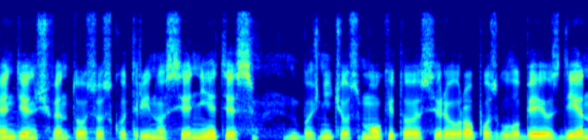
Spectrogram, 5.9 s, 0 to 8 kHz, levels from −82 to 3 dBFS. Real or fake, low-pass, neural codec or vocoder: real; 7.2 kHz; none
